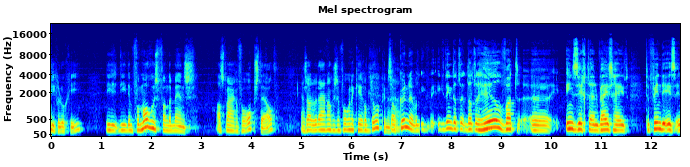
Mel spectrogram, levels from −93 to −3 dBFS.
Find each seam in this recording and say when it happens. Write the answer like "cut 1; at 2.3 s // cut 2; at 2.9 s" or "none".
cut 1; at 7.4 s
